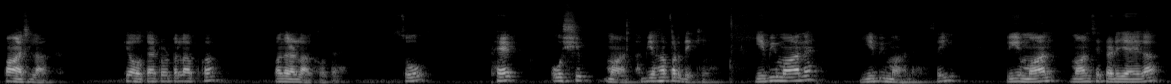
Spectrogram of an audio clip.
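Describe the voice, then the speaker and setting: Patient Pakistani teacher working through examples. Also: male voice, medium pitch. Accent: Pakistani Urdu. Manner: patient, repeats questions and answers them himself. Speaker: language teacher. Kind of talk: explaining a lesson at a board.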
